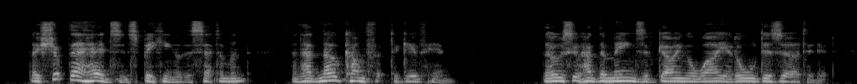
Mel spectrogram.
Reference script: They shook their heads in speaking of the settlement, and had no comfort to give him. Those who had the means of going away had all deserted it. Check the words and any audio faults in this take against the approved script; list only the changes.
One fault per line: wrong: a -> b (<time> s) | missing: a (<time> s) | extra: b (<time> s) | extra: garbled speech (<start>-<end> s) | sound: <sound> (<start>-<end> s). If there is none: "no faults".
no faults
